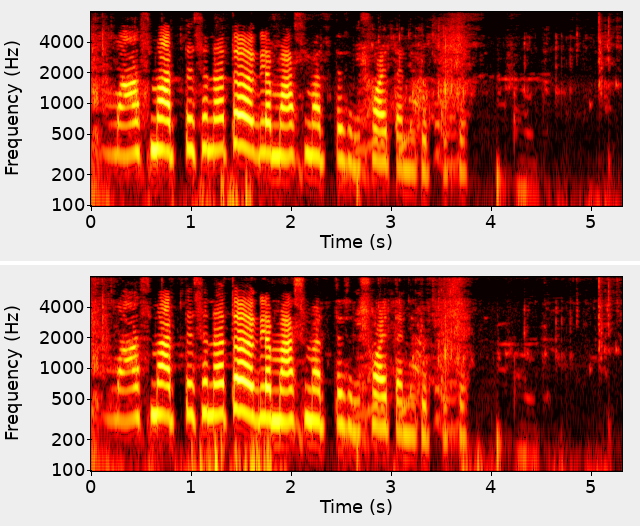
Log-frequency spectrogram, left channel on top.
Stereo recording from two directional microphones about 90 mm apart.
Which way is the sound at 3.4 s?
15° left (ahead or behind).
